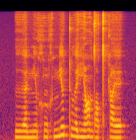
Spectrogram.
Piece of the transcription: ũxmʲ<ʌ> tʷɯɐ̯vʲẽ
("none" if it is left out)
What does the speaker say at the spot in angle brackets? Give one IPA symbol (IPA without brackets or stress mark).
ʌ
